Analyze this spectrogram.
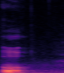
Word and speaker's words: eau: doing water today so water in French is O um you can think of a gill like a gorilla and say o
